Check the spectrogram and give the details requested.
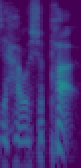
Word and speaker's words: Jehoshaphat: It says to here, "Hos Jehoshaphat, but it actually say this word would be better said as Yahawah Shapat, which is Yahawah's decision."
